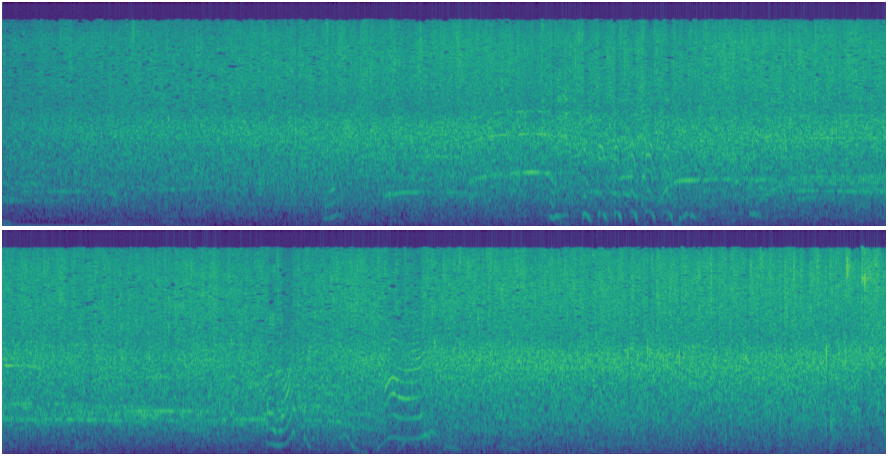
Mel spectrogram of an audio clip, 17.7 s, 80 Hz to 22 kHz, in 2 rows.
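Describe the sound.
Sustained audience applause fills a live event at the Sydney Opera House for All About Women 2022, a dense, even wash of clapping that holds steady throughout with no talk.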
